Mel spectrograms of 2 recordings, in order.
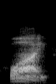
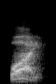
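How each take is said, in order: First: It sounds gentle and not threatening. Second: It sounds abrupt and a little threatening.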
